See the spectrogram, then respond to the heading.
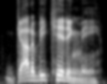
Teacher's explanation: And sometimes people even drop the you've. They just say, gotta be kidding me.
